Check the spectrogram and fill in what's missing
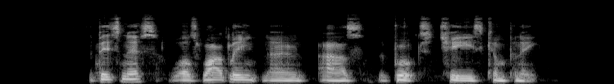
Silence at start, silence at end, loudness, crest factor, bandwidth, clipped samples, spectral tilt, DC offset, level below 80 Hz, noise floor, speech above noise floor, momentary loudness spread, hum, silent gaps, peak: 0.9 s; 0.8 s; -20 LUFS; 18 dB; 9.6 kHz; under 0.1%; -4.5 dB/octave; under 0.1%; -60 dBFS; under -90 dBFS; over 71 dB; 8 LU; none; none; -2 dBFS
